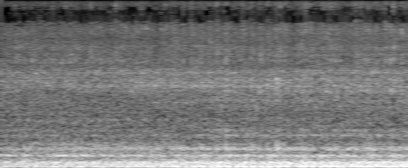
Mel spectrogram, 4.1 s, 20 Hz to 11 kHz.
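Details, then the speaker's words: Carbureted V8 Bronco running after sitting over 11 years on old gas, heard from the rear exhaust: deep, even rumble from the tailpipes, steady as the truck rolls and stops; healthy exhaust note. "now you've got to admit that sounds pretty good a little over 10 years for that time for the Franklin"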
